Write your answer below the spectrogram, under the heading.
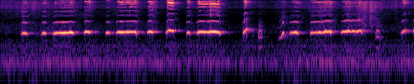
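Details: Pet cockatiel whistling a fast, continuous series of short notes with a few upward-sweeping slurs, over a steady low background hum.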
